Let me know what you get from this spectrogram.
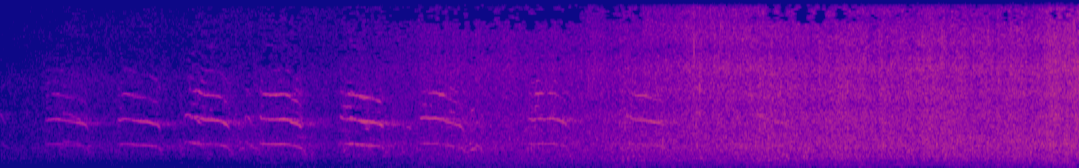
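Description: Birds calling, a run of short falling calls about two a second that fade out about five seconds in, over a wash of sea surf that grows steadily louder.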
